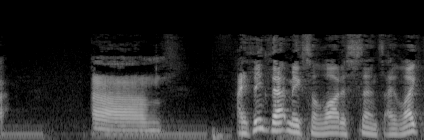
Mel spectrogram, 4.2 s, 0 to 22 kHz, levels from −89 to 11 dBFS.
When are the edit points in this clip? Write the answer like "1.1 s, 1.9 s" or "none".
2.3 s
